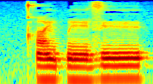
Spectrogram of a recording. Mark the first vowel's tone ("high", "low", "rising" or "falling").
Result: low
